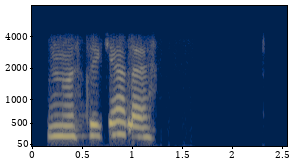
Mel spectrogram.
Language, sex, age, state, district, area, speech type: Dogri, female, 18-30, Jammu and Kashmir, Reasi, urban, conversation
